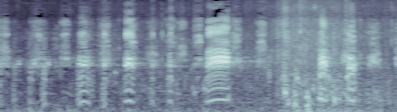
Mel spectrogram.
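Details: Several call ducks in flight give loud, nasal, high-pitched quacks in quick, uneven bursts, overlapping each other, over a steady rustling background.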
